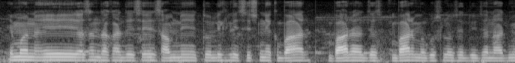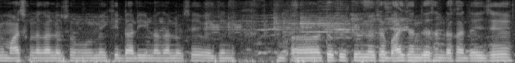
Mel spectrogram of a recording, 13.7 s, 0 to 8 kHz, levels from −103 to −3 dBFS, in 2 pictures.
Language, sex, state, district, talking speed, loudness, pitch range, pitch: Halbi, male, Chhattisgarh, Bastar, 165 wpm, -30 LUFS, 125-140 Hz, 130 Hz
